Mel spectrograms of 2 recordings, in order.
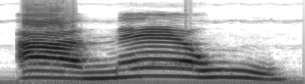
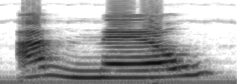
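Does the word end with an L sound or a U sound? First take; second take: U sound; L sound. First: The word ends with a U sound. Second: The word ends with an L sound. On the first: "depois com U" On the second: "primeiro estou completando com L"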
